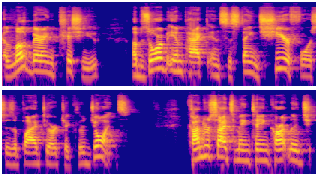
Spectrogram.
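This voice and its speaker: A man in his fifties, a chiropractor, giving a casual health talk that explains things, repeats points and asks rhetorical questions. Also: sits high. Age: 50s. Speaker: chiropractor host.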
